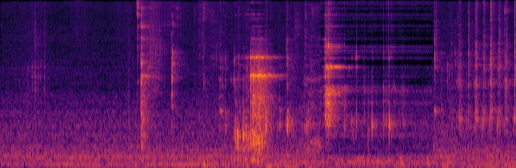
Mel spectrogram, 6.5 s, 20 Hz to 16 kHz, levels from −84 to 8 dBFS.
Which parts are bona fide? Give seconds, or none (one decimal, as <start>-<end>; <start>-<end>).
0.0-4.0; 5.4-6.5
